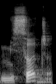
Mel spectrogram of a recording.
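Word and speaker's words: misaotra: Par exemple, dans le mot merci, qui se prononce misocha, vous voyez le O, misocha.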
